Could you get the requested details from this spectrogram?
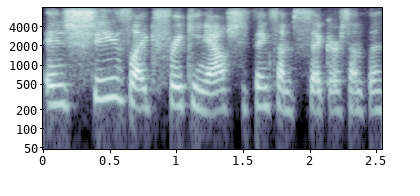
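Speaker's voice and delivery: ordinary talk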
